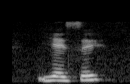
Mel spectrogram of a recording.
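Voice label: "yɛse", Mossi; be there standing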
